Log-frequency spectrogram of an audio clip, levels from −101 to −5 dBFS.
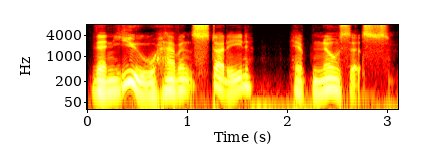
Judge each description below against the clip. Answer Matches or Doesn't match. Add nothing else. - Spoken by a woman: Doesn't match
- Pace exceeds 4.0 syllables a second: Doesn't match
